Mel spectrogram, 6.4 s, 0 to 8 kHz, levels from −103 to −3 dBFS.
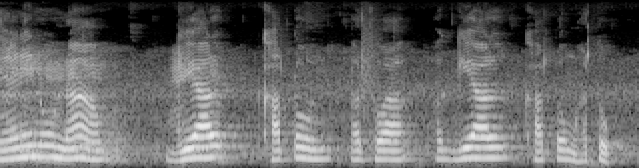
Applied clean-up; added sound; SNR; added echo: none; none; none; none.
